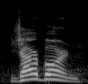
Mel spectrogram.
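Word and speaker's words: Jarnbjorn: Odinson wields close but no it's pronounced ajar born Jar born or as I like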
